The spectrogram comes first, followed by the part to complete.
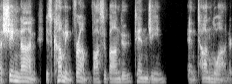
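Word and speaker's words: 天親: And Vasubandhu, his name in Chinese with the Japanese pronunciation is Tenjin.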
